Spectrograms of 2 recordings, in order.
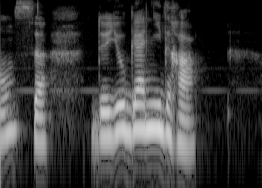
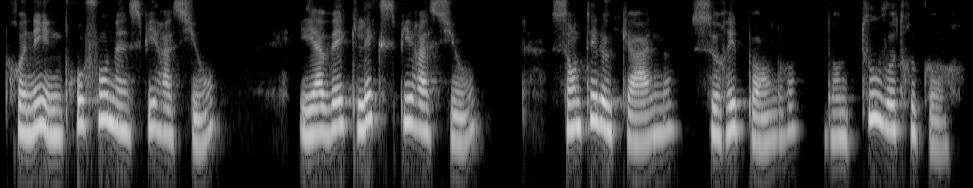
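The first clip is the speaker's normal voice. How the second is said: guided meditation; 4 dB quieter than usual. Acted. Guides a yoga nidra meditation. (méditation guidée, voix douce et posée)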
